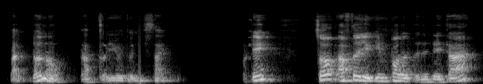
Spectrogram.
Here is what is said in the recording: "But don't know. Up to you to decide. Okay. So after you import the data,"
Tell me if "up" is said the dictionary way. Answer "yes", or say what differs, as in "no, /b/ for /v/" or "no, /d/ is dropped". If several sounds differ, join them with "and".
no, /f/ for /p/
